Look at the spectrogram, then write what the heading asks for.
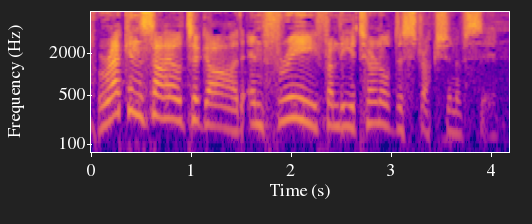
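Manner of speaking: loud, rising pulpit preaching; fiery preaching. Acted. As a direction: preach it hard to the congregation. Preaching at full force.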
